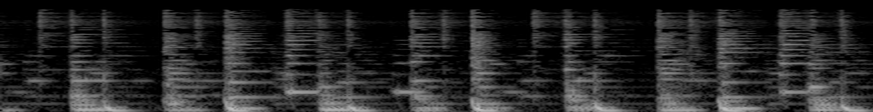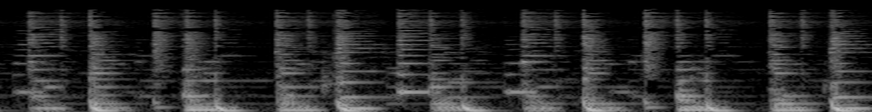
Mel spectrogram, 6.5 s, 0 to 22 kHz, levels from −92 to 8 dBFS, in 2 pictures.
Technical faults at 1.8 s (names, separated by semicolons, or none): noise suppressor applied to music or sounds; sound cut by the noise suppressor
